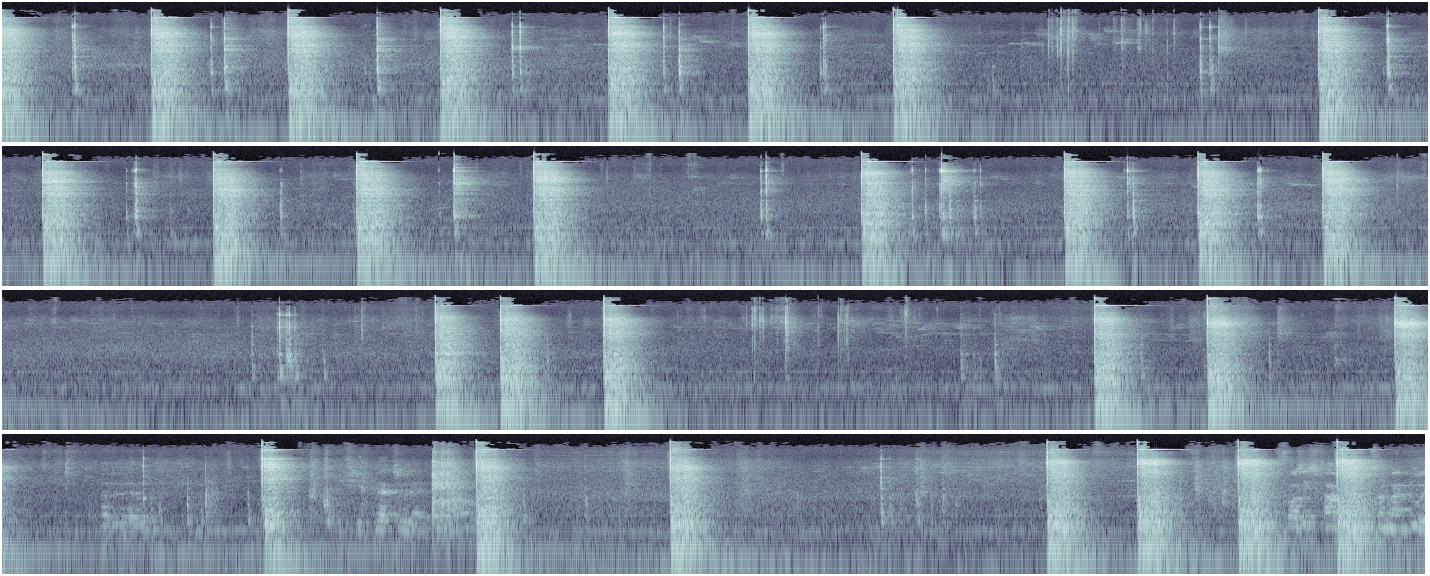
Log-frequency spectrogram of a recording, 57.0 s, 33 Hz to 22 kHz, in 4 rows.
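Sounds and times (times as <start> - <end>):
hammer striking steel chisel: 1.5 - 5.4, 6.0 - 9.5, 13.2 - 15.8, 17.8 - 20.2, 22.8 - 24.0, 45.3 - 45.9, 47.3 - 48.1, 53.2 - 56.6.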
